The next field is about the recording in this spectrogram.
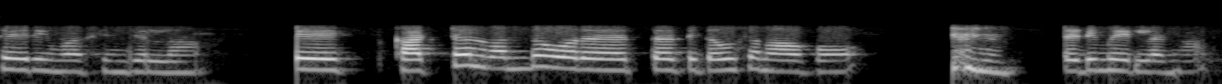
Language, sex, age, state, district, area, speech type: Tamil, female, 18-30, Tamil Nadu, Chennai, urban, conversation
